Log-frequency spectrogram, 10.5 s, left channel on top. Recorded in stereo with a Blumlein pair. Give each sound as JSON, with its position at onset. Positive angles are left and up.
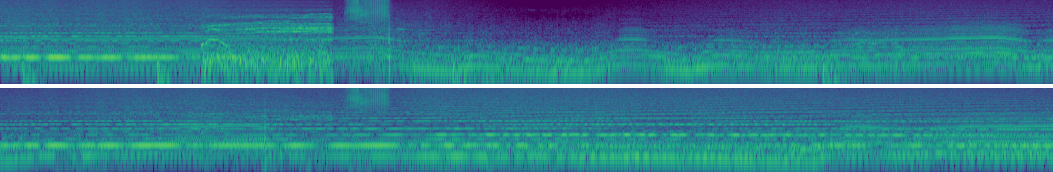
{"t": 0.0, "sound": "a drone", "azimuth_deg": 15}
{"t": 2.0, "sound": "a scream", "azimuth_deg": 60}
{"t": 3.4, "sound": "a squeak", "azimuth_deg": 0}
